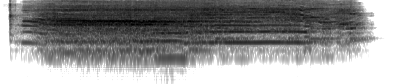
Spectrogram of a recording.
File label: Chalk Screech Blac, squeak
